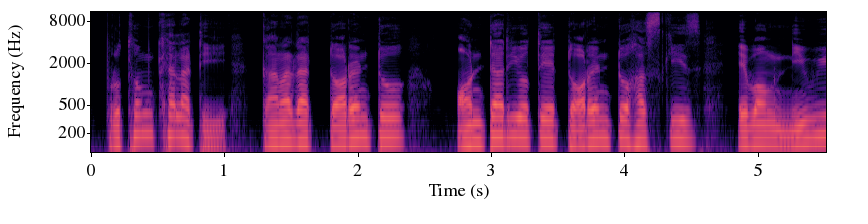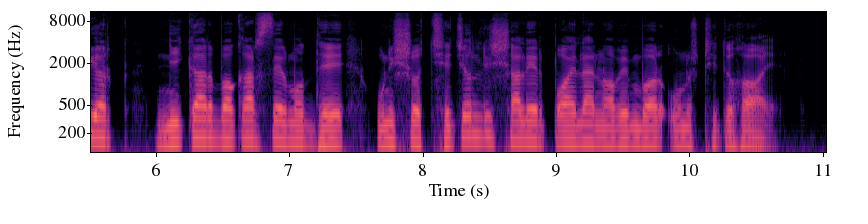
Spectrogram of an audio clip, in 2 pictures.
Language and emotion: Bengali, neutral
